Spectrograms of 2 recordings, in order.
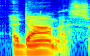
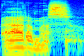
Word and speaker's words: Adamas: look at Benchmade's Mini Adamas, or Adamas. I'm not sure how you say it. It's like Adam with an S at the end. Now this is a heavy-duty small folder, and it's created a little controversy.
